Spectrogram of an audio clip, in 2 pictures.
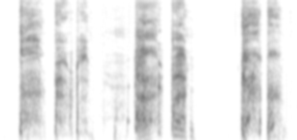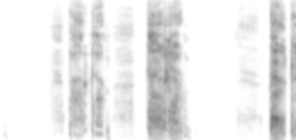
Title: Men cough during sleep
